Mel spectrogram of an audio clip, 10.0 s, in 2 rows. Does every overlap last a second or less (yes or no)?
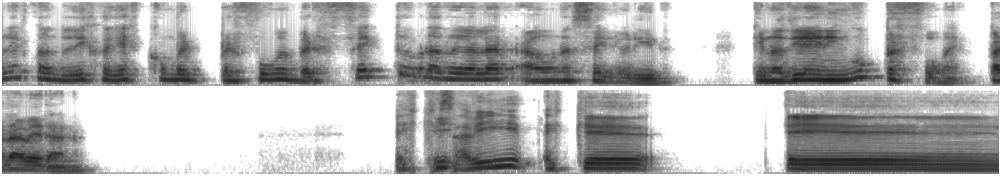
yes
